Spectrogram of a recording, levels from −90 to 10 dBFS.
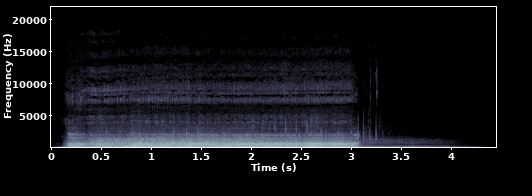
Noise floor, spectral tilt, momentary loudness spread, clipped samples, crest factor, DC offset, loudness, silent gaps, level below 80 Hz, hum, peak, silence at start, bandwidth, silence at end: -65 dBFS; -9 dB/octave; 6 LU; under 0.1%; 14 dB; under 0.1%; -23 LUFS; none; -34 dBFS; none; -8 dBFS; 0.15 s; 10.5 kHz; 1.15 s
